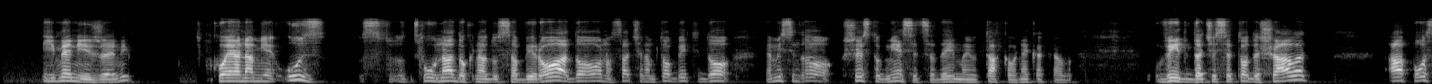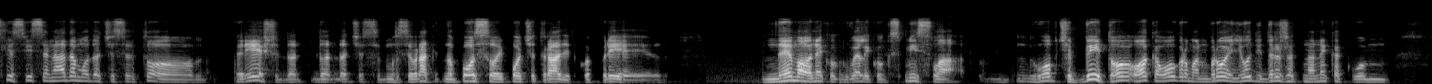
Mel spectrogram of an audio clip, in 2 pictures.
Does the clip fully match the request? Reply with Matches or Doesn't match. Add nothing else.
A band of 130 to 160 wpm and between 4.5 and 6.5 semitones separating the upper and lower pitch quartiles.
Matches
